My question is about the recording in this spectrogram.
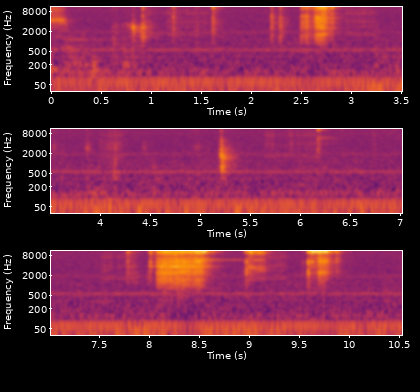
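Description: Steel washers and nuts clinking against a threaded steel rod as they are slid and turned onto it by hand: scattered light clicks, with the loudest jingling clinks about eight seconds in and again near the end. A faint steady hum runs underneath.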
